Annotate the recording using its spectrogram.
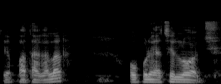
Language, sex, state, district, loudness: Bengali, male, West Bengal, Malda, -33 LUFS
